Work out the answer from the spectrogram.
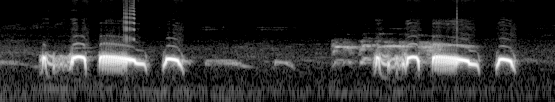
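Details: Decoy spotted dove singing to attract wild doves: repeated hoarse coo phrases, quick short notes building into a long slurred coo and an abrupt ending note, twice in seven seconds, with a thin high whistle during the second phrase.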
